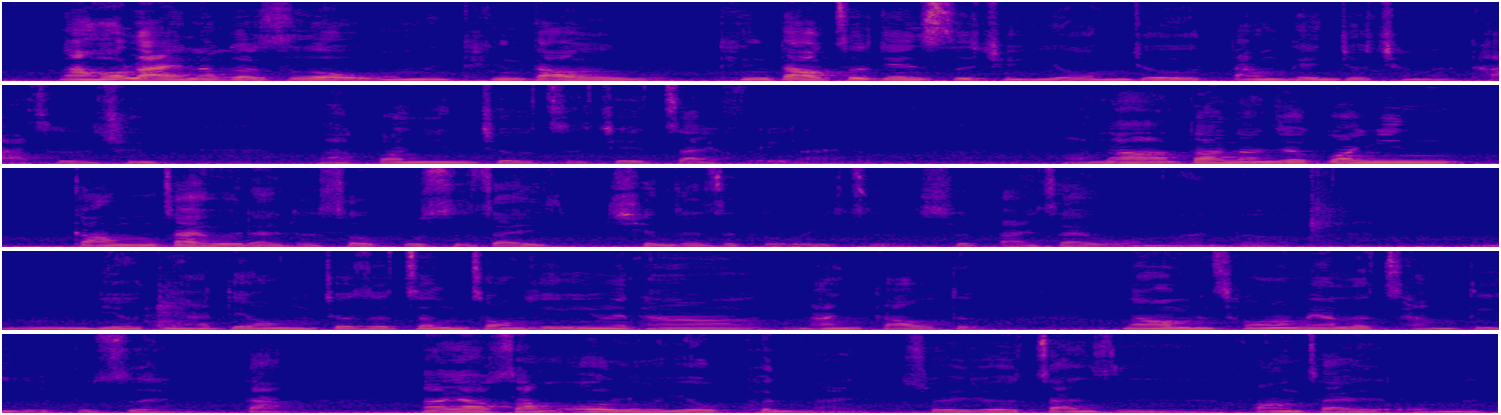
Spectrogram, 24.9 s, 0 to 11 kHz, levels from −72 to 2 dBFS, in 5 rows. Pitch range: 150-180 Hz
